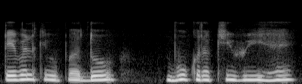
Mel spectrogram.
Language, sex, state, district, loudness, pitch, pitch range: Hindi, female, Karnataka, Bangalore, -15 LUFS, 210 Hz, 200-215 Hz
